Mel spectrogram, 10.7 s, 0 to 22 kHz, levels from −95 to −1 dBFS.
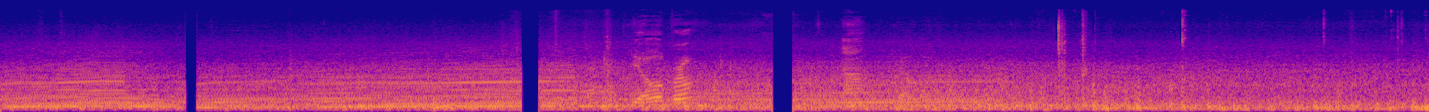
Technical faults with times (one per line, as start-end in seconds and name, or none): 1.39-1.48 Bluetooth stall
3.91-4.06 Bluetooth stall
5.79-5.95 Bluetooth stall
